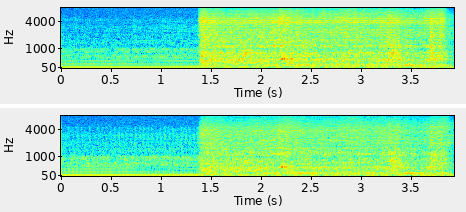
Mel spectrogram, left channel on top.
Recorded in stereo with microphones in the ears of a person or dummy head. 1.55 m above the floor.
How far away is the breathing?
About 5 m.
